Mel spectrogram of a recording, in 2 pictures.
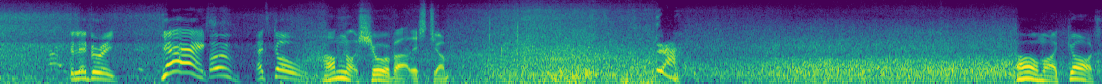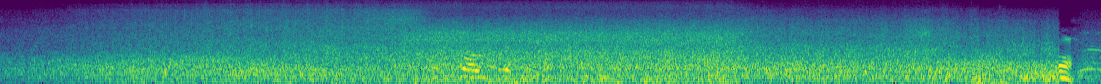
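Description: A stream rushes loudly over rocks outdoors.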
